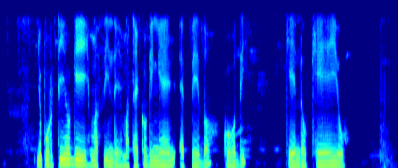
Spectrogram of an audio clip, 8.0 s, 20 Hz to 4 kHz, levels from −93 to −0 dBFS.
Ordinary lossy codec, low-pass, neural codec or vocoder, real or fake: none; 3.6 kHz; none; real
